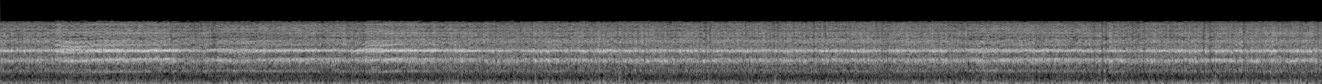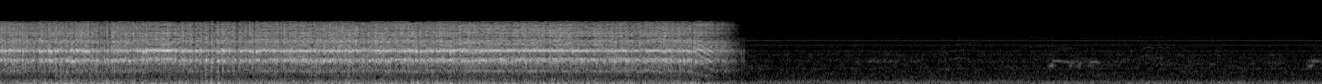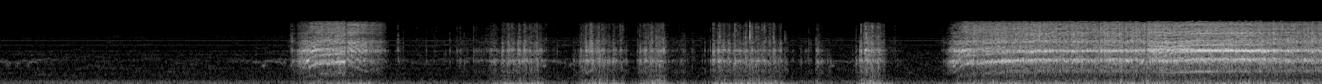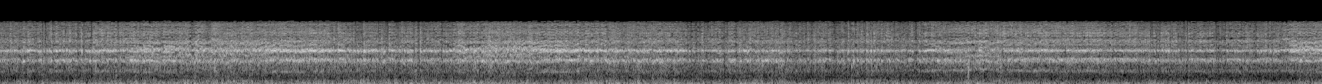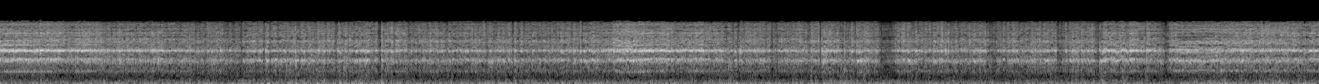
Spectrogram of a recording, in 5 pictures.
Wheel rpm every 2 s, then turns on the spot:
160, 160, 160, 160, 160, 160, 160, 160, 160, 160, 30, 0, 0, 0, 20, 20, 20, 20, 120, 160, 160, 160, 160, 160, 160, 160, 160, 160, 160, 160, 160, 160, 160.
30-36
